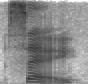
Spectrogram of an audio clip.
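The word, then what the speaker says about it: sei (星): All of the other planet names end in the character for star, which in compound words is usually pronounced sei.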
